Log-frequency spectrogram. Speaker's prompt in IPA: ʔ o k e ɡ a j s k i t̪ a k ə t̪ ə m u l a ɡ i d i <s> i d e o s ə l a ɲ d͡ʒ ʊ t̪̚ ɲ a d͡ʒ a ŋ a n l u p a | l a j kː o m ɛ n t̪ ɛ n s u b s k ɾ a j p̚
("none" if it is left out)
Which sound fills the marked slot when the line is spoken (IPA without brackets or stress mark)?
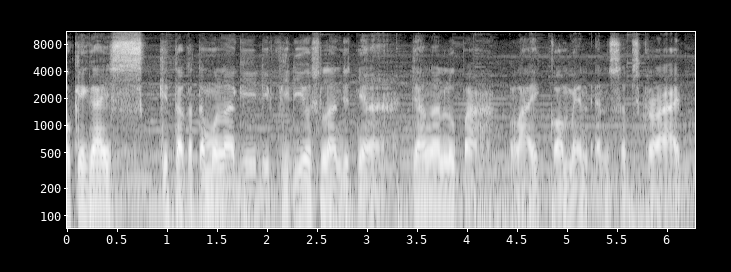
f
